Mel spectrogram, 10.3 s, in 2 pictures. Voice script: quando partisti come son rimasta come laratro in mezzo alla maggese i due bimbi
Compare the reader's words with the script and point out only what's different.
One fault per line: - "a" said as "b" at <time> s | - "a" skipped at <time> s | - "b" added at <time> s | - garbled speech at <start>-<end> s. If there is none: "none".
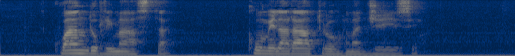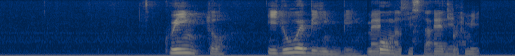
- "partisti come son" skipped at 1.0 s
- "in mezzo alla" skipped at 3.5 s
- garbled speech at 8.8-10.0 s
